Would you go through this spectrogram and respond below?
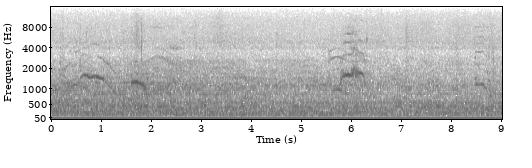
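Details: Ragdoll kittens raised at home in a cattery in central Kansas, not caged: a few thin, high, faint meows with short rising-and-falling arcs, heard near the start and again around six seconds, over a steady low room hum.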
